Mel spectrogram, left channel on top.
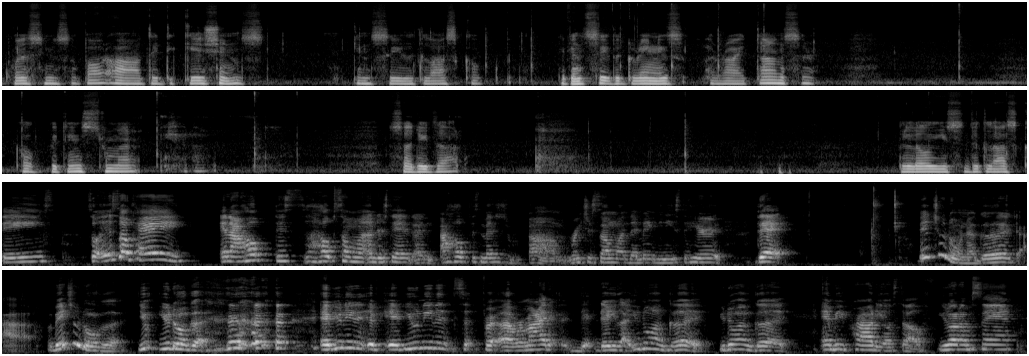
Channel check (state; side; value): different; both; correlation 0.00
